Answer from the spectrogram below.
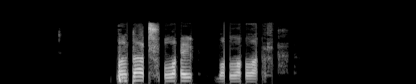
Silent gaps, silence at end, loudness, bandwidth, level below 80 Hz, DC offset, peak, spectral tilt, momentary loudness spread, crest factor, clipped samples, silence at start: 2.09-2.14 s; 1.45 s; -17 LUFS; 7.6 kHz; -58 dBFS; under 0.1%; 0 dBFS; -3.5 dB/octave; 10 LU; 20 dB; under 0.1%; 1.15 s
